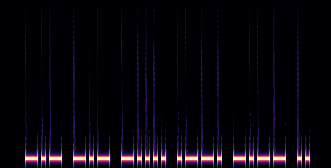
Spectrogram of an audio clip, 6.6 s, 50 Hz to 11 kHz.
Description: Morse code, heard as a keyed tone, about 15 wpm, 700 Hz. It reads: KK6PYI
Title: USA Call Signs - 6 Characters - Repeated 3x - 15wpm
